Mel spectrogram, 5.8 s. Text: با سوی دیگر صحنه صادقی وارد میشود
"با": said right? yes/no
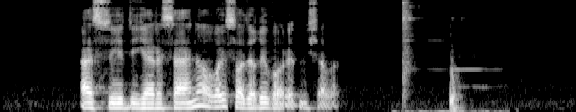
no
